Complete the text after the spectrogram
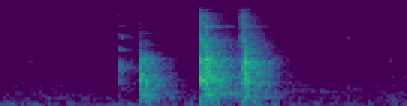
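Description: An egg is cracked against a glass bowl.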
